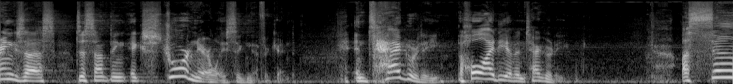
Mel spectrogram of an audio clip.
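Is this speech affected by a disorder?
No.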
